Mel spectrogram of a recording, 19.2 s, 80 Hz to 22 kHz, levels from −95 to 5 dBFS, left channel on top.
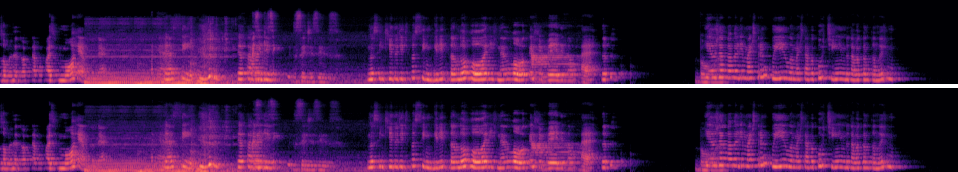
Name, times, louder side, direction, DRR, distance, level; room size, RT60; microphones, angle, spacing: voice 1, 0.0-2.1 3.3-4.4 4.7-5.5 7.3-12.3 14.1-17.9, equal, ahead, 1 dB, 0.5 m, -32 dB
sound 1, 1.7-9.0 9.4-10.1, left 1 dB, 30° left, 1.3 m, -35 dB
voice 2, 3.1-3.5 5.0-6.8 10.6-11.7 13.9-14.5, left 1 dB, 75° left, -1 dB, 1.5 m, -42 dB
11.5 x 4.4 x 3.2 m, 0.78 s
head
